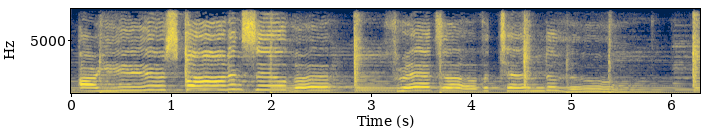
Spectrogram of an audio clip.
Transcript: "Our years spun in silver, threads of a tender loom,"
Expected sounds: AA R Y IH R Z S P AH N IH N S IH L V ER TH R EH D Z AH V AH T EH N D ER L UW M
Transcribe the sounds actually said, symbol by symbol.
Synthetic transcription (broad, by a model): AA R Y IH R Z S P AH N IH N S IH L V ER TH R EH D Z AH V AH T EH N D ER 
